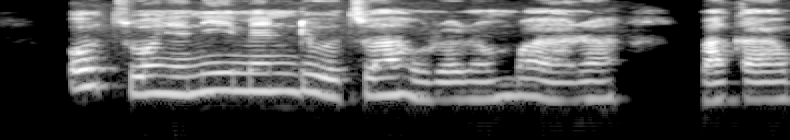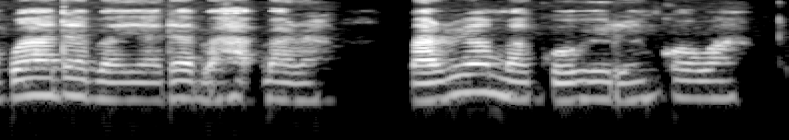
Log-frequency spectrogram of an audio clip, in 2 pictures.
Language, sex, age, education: Igbo, female, 15-29, tertiary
